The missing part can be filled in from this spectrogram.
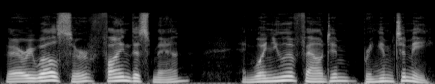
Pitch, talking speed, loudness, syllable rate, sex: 140 Hz, 220 wpm, -17 LUFS, 4.5 syllables/s, male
